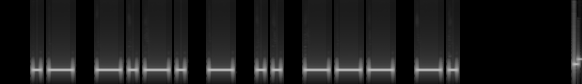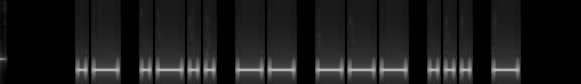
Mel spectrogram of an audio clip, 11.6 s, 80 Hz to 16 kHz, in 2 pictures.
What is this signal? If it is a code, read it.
Morse code, heard as a keyed tone, about 15 wpm, 700 Hz. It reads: ACTION ALMOST
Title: Sentences from Top 700 Words - New Word Drill - 15wpm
